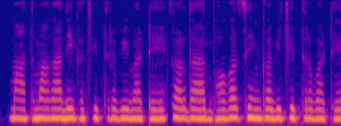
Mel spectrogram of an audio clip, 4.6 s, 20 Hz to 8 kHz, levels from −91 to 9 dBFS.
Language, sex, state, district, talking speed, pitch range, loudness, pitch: Bhojpuri, female, Uttar Pradesh, Deoria, 170 wpm, 210-220 Hz, -24 LUFS, 215 Hz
